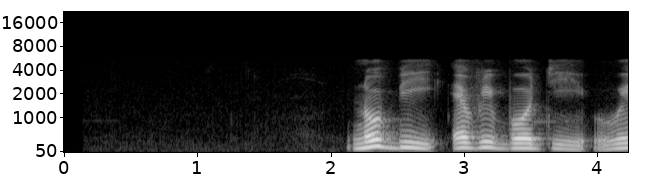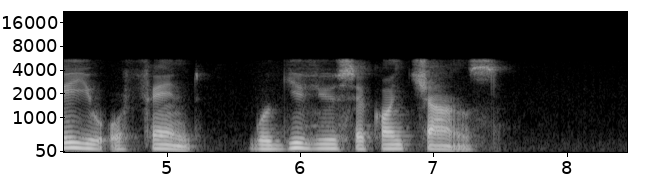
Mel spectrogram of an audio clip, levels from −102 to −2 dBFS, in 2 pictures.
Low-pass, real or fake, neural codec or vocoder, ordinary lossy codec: 5.4 kHz; real; none; none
